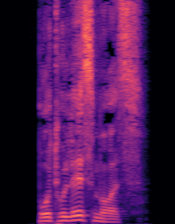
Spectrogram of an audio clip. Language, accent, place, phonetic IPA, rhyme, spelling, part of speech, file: German, Germany, Berlin, [botuˈlɪsmʊs], -ɪsmʊs, Botulismus, noun, De-Botulismus.ogg
- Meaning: botulism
